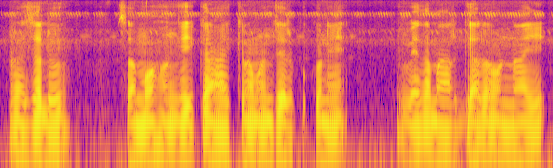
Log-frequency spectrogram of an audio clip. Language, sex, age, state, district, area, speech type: Telugu, male, 60+, Andhra Pradesh, East Godavari, rural, spontaneous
